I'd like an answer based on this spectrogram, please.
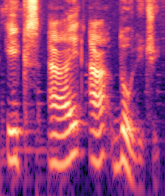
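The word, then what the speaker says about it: X Æ A-12: paragonato extra SH 12 ovvero pronunciando in italiano xia A12 il nome di un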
